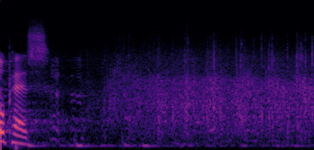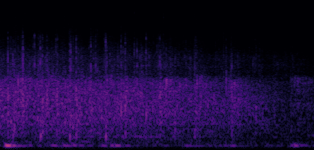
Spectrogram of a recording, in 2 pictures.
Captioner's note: audience laughing; audience applauding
